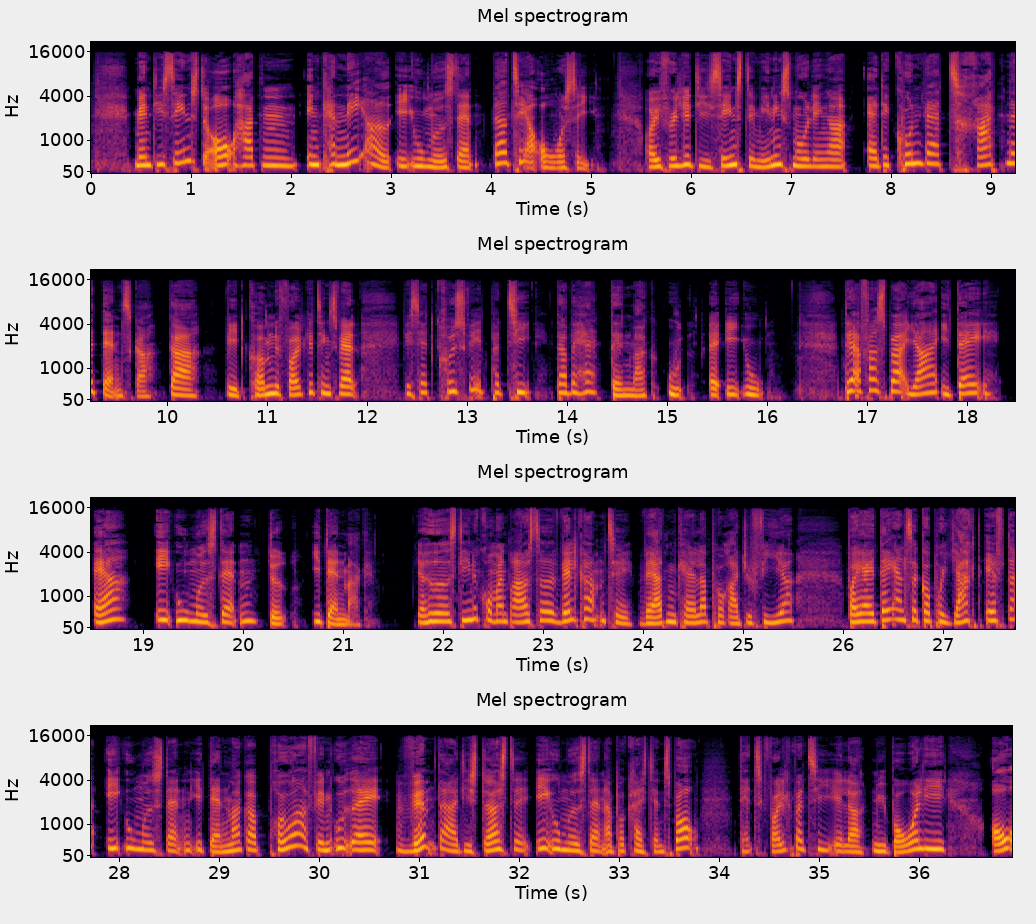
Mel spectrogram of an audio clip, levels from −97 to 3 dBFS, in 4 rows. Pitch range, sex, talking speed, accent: 205-270 Hz, female, 155 wpm, native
